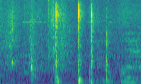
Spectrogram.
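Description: Caulking gun being handled: four sharp clicks and knocks within about a second.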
